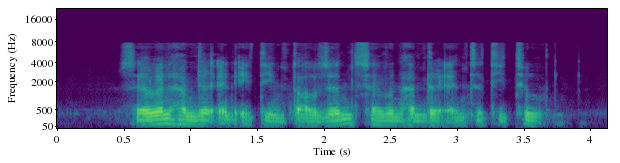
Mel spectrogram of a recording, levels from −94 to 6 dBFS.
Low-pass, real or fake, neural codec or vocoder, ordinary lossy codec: none; fake; codec, 16 kHz, 4 kbps, FreqCodec, smaller model; none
